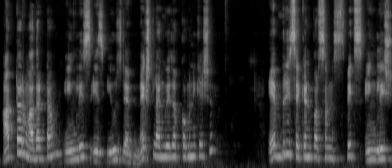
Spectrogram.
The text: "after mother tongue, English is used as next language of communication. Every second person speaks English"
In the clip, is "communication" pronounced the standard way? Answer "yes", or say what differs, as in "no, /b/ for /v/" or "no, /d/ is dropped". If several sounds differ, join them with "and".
yes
